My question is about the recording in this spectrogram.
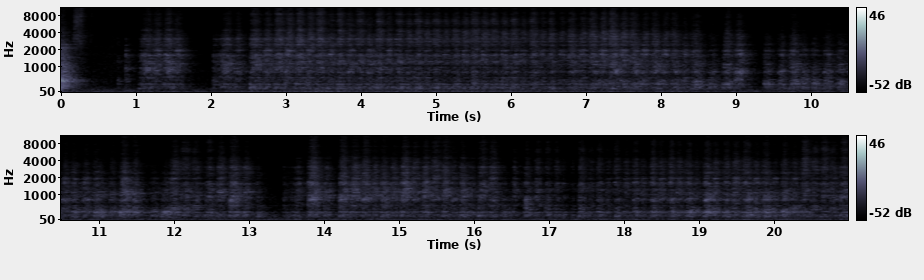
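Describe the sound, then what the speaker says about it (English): Hand rasping reshapes a wooden backsaw handle, a continuous coarse scraping of steady back-and-forth strokes with a few brief pauses, close and alone. "there's just a few places I need to rasp. Well, let's rasp."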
